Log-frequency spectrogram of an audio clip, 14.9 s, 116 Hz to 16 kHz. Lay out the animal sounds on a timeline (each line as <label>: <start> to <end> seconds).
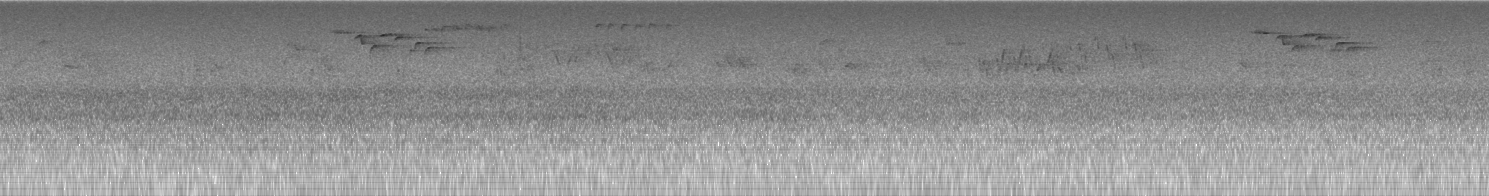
Brown Creeper (Certhia americana): 3.1 to 4.6 seconds
Golden-crowned Kinglet (Regulus satrapa): 4.1 to 5.2 seconds
Purple Finch (Haemorhous purpureus): 5.0 to 6.4 seconds
Golden-crowned Kinglet (Regulus satrapa): 5.9 to 6.8 seconds
American Robin (Turdus migratorius): 6.3 to 9.4 seconds
Purple Finch (Haemorhous purpureus): 9.6 to 11.3 seconds
Ovenbird (Seiurus aurocapilla): 10.3 to 11.7 seconds
Brown Creeper (Certhia americana): 12.2 to 13.8 seconds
